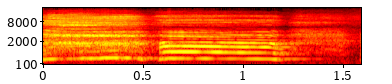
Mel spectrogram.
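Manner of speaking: loud, high hammed-up gasp; mock starstruck gasp. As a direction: gasp as if overcome at meeting an idol. Acts out gasping while meeting idol.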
